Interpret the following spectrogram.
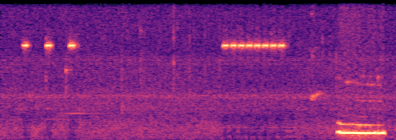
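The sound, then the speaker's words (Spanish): Three short, high-pitched beeps from pressing the pound key three times on a security alarm system keypad, followed by a quick string of about eight similar beeps and then a louder, low buzzing tone lasting under a second. “Presione nuevamente tres veces la tecla de gato y me indica que le aparece.”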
